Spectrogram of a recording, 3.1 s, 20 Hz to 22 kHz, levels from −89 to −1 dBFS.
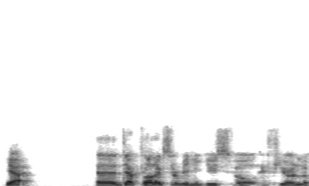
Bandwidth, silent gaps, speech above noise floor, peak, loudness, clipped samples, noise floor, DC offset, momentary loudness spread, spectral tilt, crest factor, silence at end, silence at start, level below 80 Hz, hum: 7 kHz; none; 63 dB; -4 dBFS; -23 LUFS; under 0.1%; -84 dBFS; under 0.1%; 11 LU; -6.5 dB/octave; 18 dB; 0 s; 0.05 s; -84 dBFS; none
